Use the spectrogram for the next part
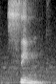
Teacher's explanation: It is nasal sound. Like in your mother tongue, you have anuswar.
